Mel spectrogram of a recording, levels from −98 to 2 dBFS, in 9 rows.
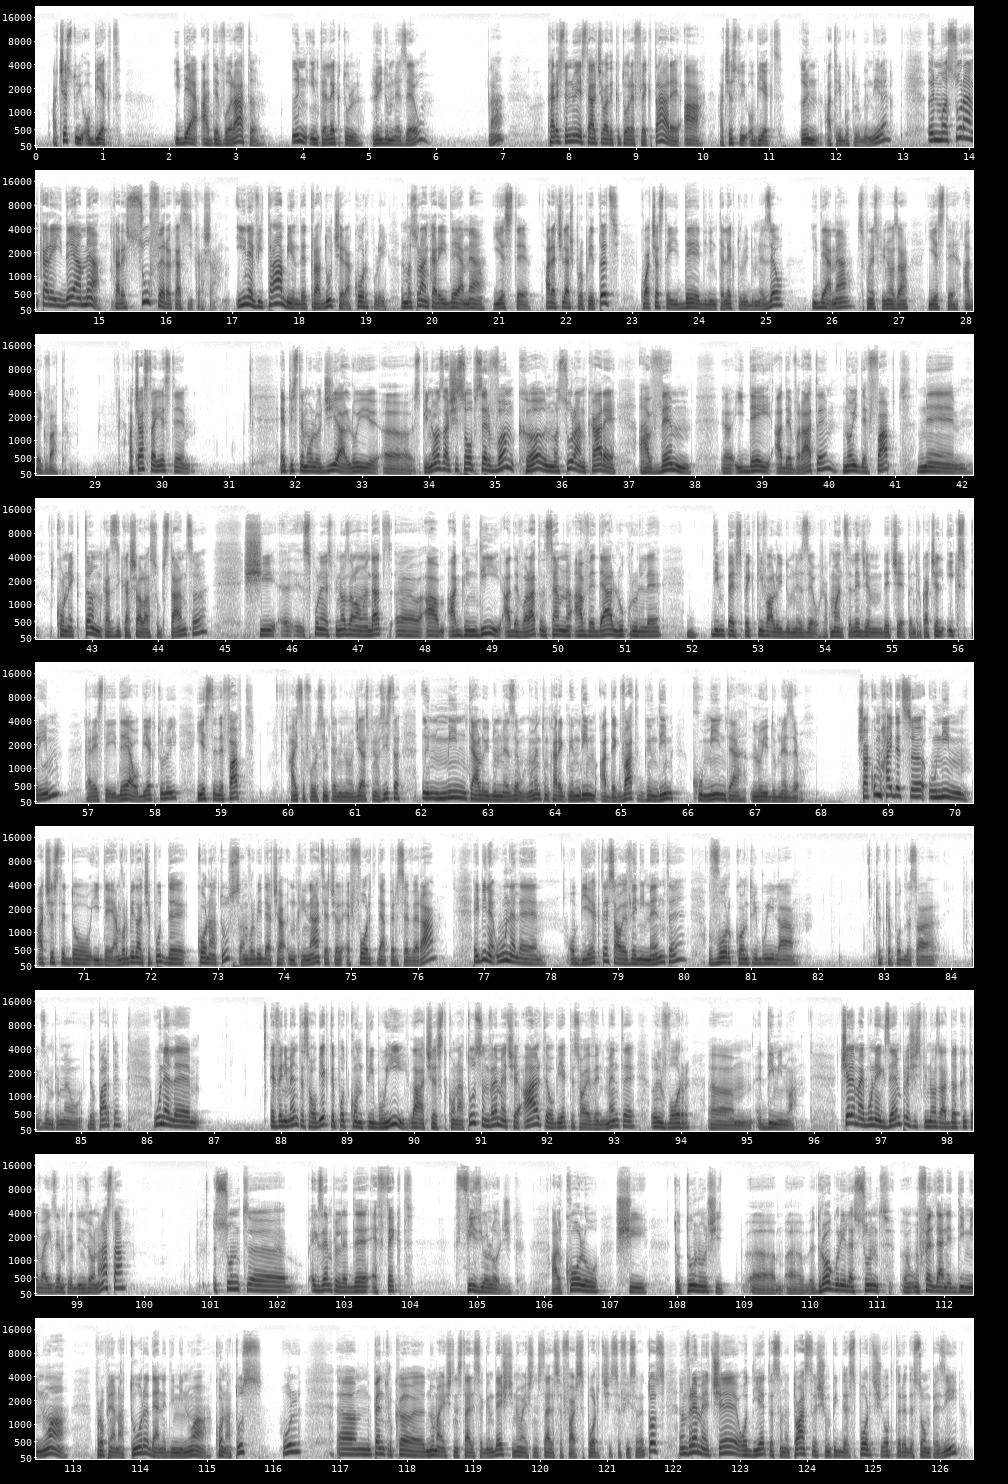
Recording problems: none

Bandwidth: 18 kHz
